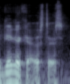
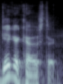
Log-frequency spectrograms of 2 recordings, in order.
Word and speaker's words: giga coaster: can't say the stand the way you say gigger coasters what's wrong with giga coaster like that's how you say it at least that's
